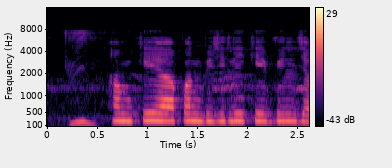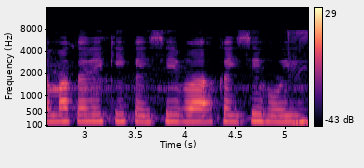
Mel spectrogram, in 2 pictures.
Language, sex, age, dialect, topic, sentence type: Bhojpuri, female, 31-35, Western, banking, question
